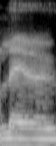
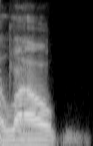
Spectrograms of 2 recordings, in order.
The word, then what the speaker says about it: Lao: Is it Lao or Leo Russell? Uh, it's pronounced either way, but yeah, Lao usually is the pronunciation that more in the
